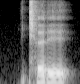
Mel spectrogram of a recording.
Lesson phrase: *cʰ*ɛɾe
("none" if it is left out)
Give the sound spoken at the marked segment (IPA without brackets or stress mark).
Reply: cʰ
